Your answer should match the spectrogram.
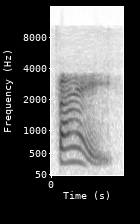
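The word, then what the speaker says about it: Fahey: And my surname, believe it or not, is Fay. Mm. Oh, So Which- I am Fay. Which is normally a Christian name, yeah. Yes, well, it's F-A-H-E-Y, which is Irish.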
